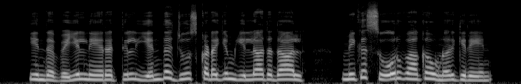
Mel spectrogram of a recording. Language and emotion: Tamil, sad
